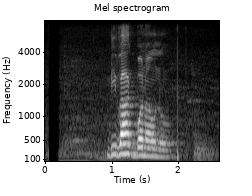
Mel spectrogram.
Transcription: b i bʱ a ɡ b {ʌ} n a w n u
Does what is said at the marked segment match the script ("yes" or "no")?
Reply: yes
